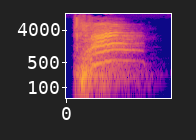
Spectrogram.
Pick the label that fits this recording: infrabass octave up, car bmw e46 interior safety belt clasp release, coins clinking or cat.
cat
